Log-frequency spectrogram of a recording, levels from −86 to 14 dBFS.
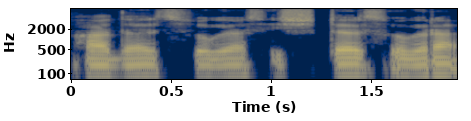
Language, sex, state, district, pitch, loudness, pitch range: Hindi, male, Chhattisgarh, Bastar, 95 Hz, -18 LUFS, 90-100 Hz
